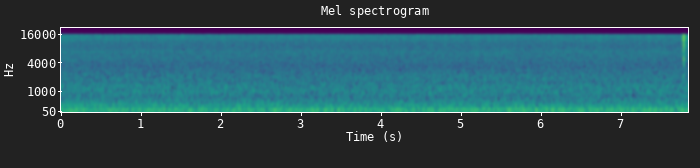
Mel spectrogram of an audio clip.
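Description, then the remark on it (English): Steady low rumble of a car's interior while driving to Club Comedy in Seattle, Washington, a constant dense road and engine drone filling the cabin at even loudness with no voices. “Uh, this is the drive to. I'm driving to uh, my shows tonight at uh, Club Comedy in Seattle, Washington.”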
